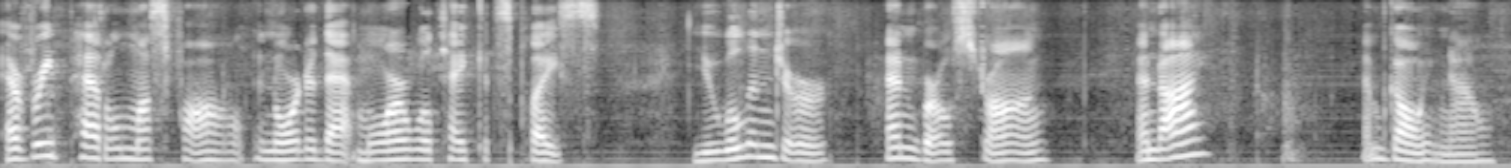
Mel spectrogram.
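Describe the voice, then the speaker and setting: Casting: woman to play devoted dying elderly mother, lower register, solemn, loving, radio drama. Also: slow, low-quality recording. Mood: serene, solemn. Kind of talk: audio drama monologue.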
